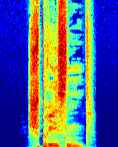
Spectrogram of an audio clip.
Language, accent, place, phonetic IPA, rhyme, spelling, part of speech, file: German, Germany, Berlin, [ˈʃpʁiːsn̩t], -iːsn̩t, sprießend, verb, De-sprießend.ogg
- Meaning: present participle of sprießen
